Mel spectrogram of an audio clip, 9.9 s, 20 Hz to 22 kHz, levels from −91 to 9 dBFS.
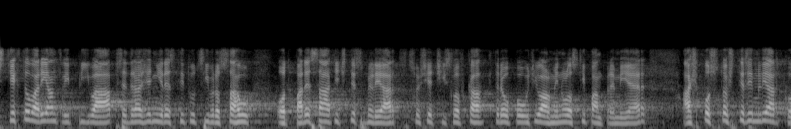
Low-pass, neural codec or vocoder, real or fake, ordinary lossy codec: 5.4 kHz; none; real; Opus, 32 kbps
